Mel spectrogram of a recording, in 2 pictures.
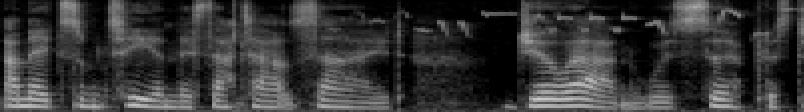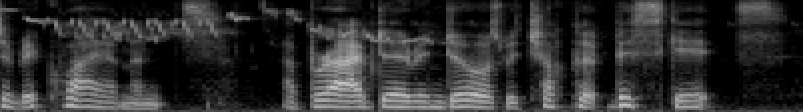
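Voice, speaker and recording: A woman acting a wistful married mother in a gentle radio monologue, reflective and intimate, sometimes sinking towards a whisper. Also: fairly low pitch, fairly even intonation, a little hiss or hum, natural voice. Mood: wry, gentle. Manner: reflective, measured, intimate, dropping to near-whisper. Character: wistful married mother narrating her private longings. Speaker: actor in a solo radio play.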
